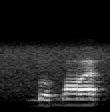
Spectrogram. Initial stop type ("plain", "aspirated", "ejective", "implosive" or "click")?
implosive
